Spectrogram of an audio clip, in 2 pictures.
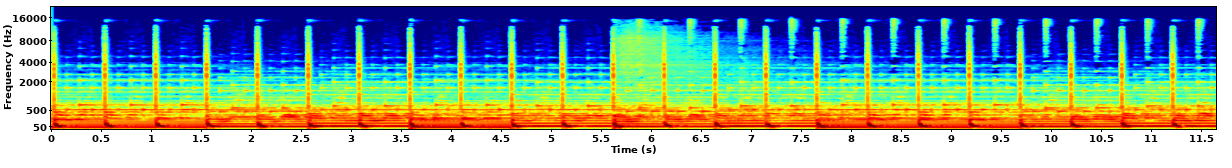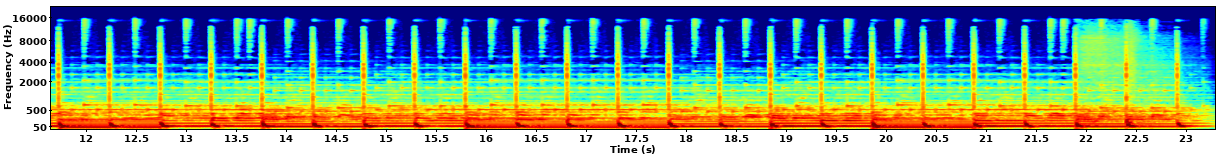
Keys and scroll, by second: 0.8 space, 3.4 z, 4.3 v, 7.3 super+-, 7.5 super+-, 8.2 space, 8.8 z, 10.2 v, 11.0 super+0, 14.4 space.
